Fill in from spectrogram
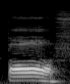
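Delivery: loud, emphatic "কফ" from tongue root on palate; tongue-root articulation. Shown as a demonstration. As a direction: punch out "কফ" from the back of the tongue. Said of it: "আমরা এভাবে উচ্চারণ করতে পারি". (জোরে, জিহ্বার গোড়া থেকে "কফ")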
